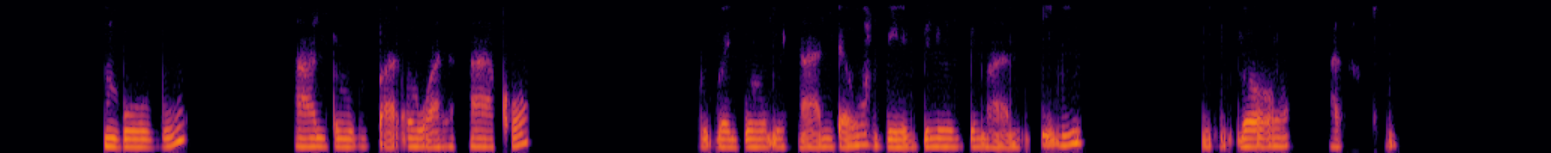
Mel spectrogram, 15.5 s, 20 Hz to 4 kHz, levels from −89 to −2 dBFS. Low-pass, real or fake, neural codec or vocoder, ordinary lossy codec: 3.6 kHz; fake; codec, 16 kHz, 4.8 kbps, FACodec; Opus, 32 kbps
